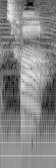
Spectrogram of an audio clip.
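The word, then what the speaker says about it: Ptah: of the deity called Pata or Ta if you use the silent P.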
